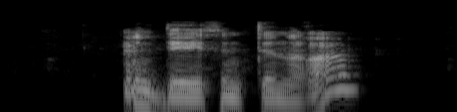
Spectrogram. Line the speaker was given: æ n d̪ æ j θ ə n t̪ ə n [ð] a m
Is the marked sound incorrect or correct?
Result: incorrect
